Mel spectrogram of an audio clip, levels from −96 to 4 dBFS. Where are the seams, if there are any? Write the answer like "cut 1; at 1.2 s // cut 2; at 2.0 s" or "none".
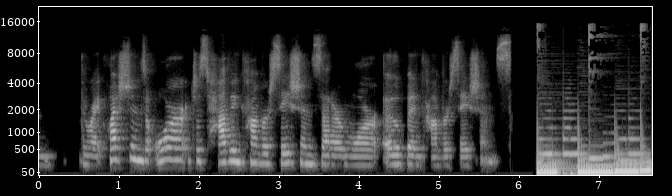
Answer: cut 1; at 5.9 s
